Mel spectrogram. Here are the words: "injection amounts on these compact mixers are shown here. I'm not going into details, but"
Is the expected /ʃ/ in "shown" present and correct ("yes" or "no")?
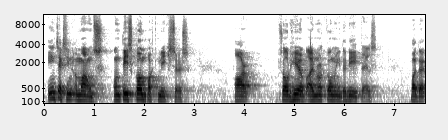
no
